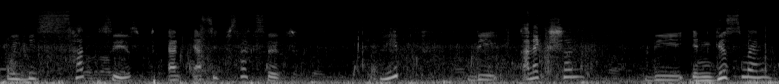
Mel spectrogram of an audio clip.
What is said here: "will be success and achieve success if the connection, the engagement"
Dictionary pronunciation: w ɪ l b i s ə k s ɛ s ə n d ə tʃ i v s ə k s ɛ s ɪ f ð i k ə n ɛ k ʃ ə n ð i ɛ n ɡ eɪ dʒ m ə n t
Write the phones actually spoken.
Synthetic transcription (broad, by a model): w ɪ l b i s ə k s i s ə n d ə s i f s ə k s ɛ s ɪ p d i k ə n ɛ k ʃ ə n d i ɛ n ɡ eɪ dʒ m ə n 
